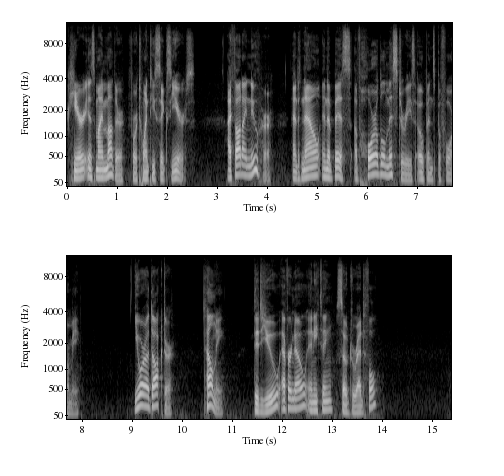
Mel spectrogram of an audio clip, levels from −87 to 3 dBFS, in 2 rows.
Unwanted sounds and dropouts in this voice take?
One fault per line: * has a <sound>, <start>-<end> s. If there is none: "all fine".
all fine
